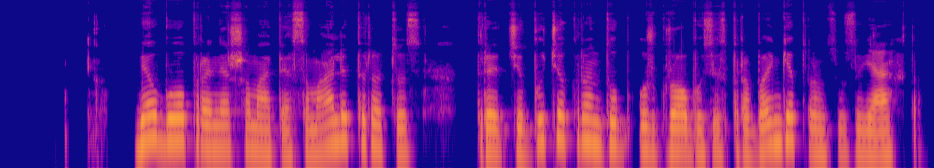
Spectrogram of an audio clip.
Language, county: Lithuanian, Panevėžys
